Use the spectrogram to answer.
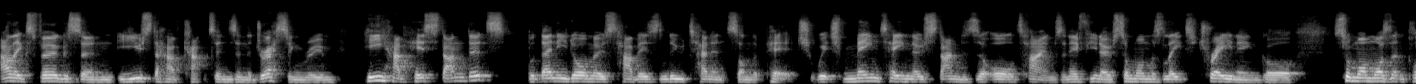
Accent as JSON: {"language": "English", "country": "United Kingdom", "said": "being from the UK, as you can hear from my accent"}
